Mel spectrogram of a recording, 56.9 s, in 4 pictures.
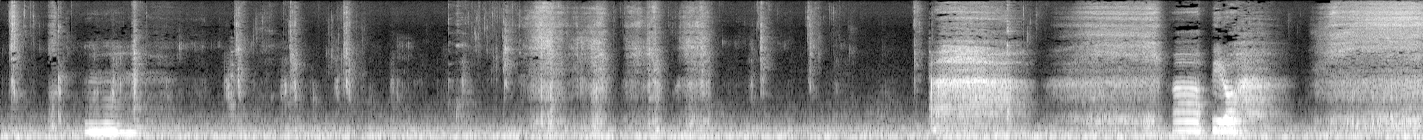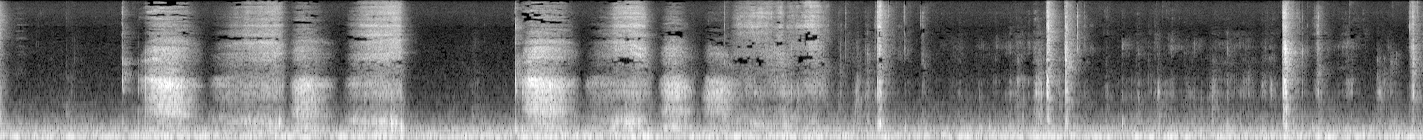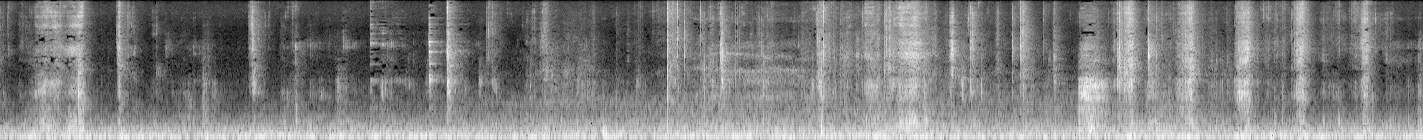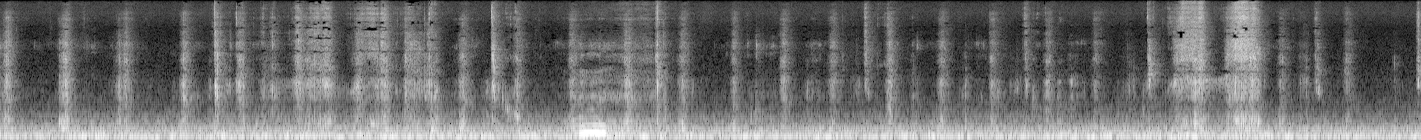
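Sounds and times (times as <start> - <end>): mouth chewing noodles: 0.1 - 8.5, 20.2 - 56.9.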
